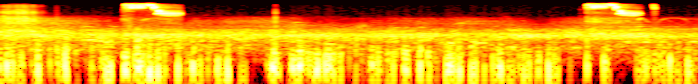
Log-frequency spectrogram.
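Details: Agitated blue-black grassquit singing at night: two brief, high, sharply descending buzzy phrases roughly three seconds apart, with constant low rumbling noise behind.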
